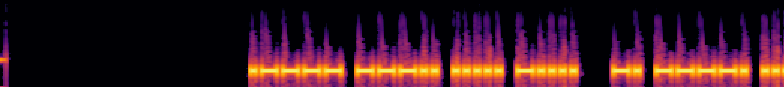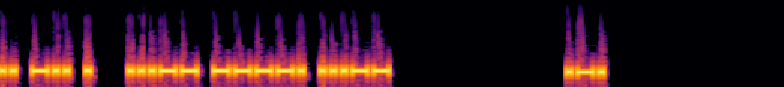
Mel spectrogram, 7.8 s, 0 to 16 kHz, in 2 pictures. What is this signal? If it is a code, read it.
Morse code, heard as a keyed tone, about 44 wpm, 700 Hz. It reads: 1856 N9HDE 393 R
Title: Worked All Europe DX Contest - QTC Exchange - 45wpm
